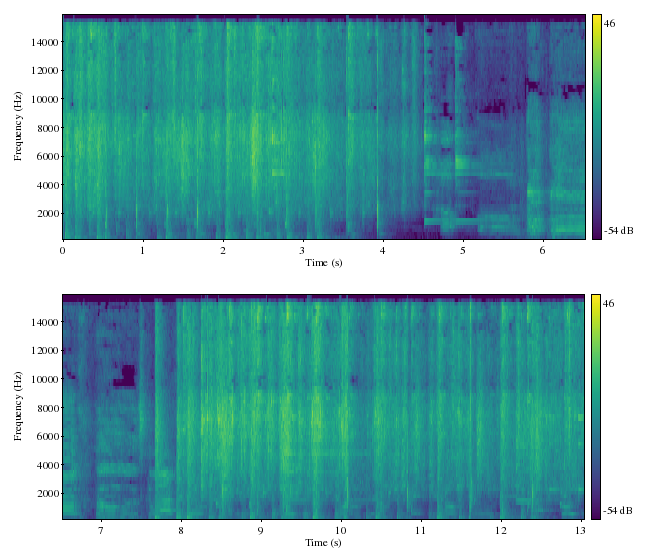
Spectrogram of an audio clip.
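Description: Children shaking toy maracas and hand rattles along to music. The music and rattling stop suddenly about four seconds in, a voice calls out with sliding pitch for a few seconds, and then the music and shaking start again.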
